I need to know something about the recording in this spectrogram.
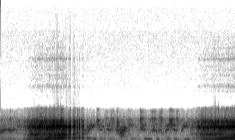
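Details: Loud, rattling snores on each breath, with television talk in the background; the uploader's own snoring.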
